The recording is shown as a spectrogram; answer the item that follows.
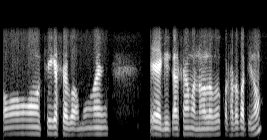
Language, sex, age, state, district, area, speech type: Assamese, male, 45-60, Assam, Majuli, rural, conversation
